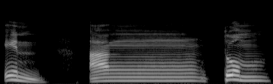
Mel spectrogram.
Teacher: আবার এখানে নুন সাকিন আসছে কিন্তু এই নুন সাকিনে ইকফা গুণনা করতে হবে। কেন? এর পরের হরফটা খেয়াল করেন, এই পরের হরফ হলো ইকফার হরফ আসছে, তা এজন্য এই নুন সাকিনে গুণনা করতে হবে।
